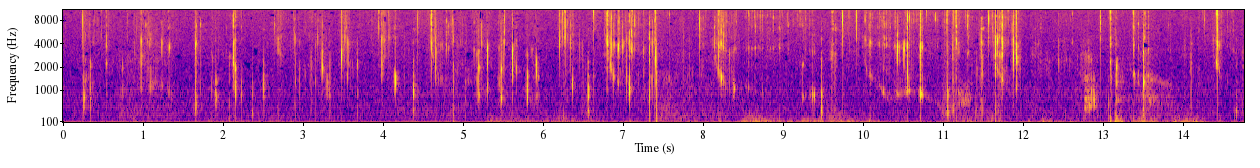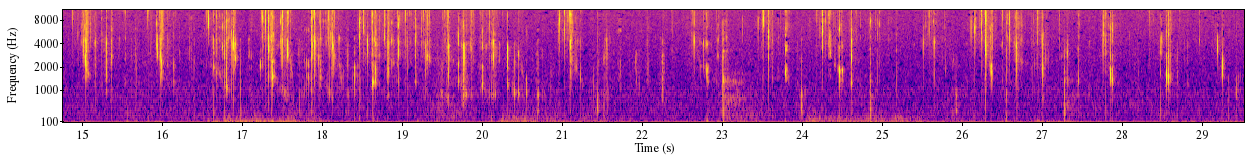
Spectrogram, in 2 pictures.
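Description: Fingers typing on a phone's touchscreen keyboard, a fast, irregular run of crisp taps and clicks over a steady low hum.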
